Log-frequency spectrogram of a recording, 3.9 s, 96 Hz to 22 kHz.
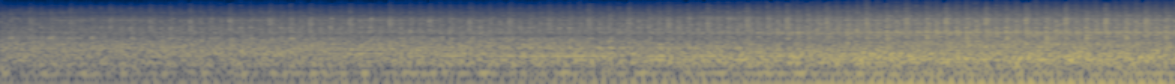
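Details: VW Caddy with 2.0 TDI common-rail diesel swapped in place of the 1.6, first start: even idle with steady clatter, no knock; cooling fans whoosh louder in the background, no engine light; healthy.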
